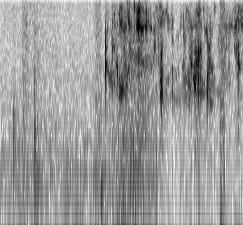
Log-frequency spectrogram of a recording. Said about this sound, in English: I'll have some herbal tea. Oh, herbal tea? Okay, hang on a sec. Let me just pour. Just a minute.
